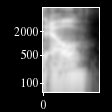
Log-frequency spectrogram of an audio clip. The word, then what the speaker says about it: Elle: And it's just L.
